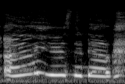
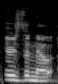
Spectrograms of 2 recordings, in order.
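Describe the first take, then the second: First: Much higher, slow excited squeal. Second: Said in the usual way. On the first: Real, not acted. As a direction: squeal it out with delight. Finds a note in a package.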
